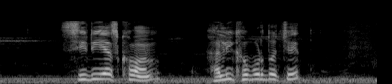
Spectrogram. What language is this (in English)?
Santali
